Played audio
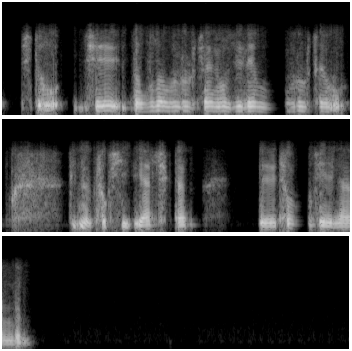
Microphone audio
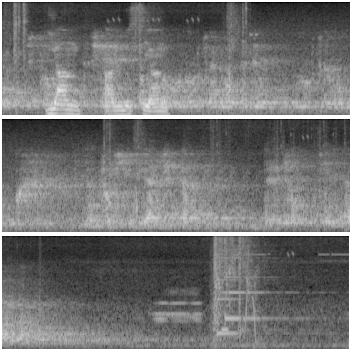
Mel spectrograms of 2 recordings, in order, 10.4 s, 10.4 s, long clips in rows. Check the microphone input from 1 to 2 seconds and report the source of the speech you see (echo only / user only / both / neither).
both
